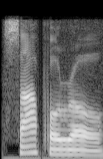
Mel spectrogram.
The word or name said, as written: Sapporo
